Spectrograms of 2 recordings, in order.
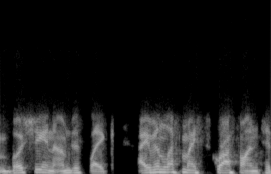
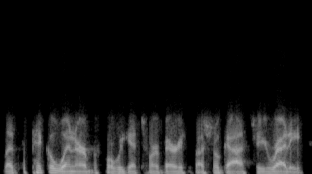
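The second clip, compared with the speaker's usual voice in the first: usual speaking voice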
